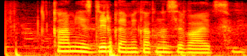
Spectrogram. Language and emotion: Russian, neutral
